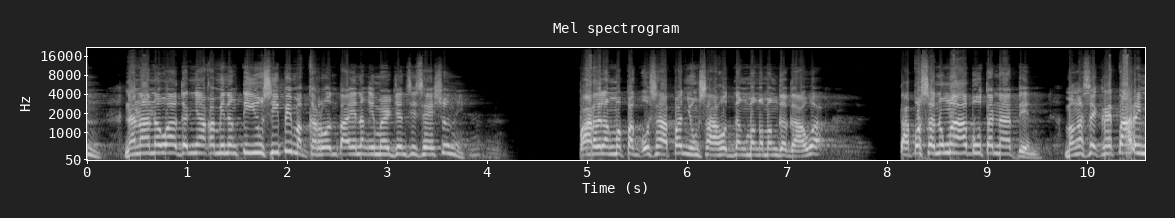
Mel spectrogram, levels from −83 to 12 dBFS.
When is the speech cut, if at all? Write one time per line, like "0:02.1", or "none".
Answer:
none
